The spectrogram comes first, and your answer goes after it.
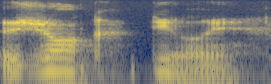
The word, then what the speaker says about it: Jacques de Molay: That's Jacques de Molay. Yeah, Jacques de Molay. The order's grandmaster reportedly is not like they might pronounce it in Louisville.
